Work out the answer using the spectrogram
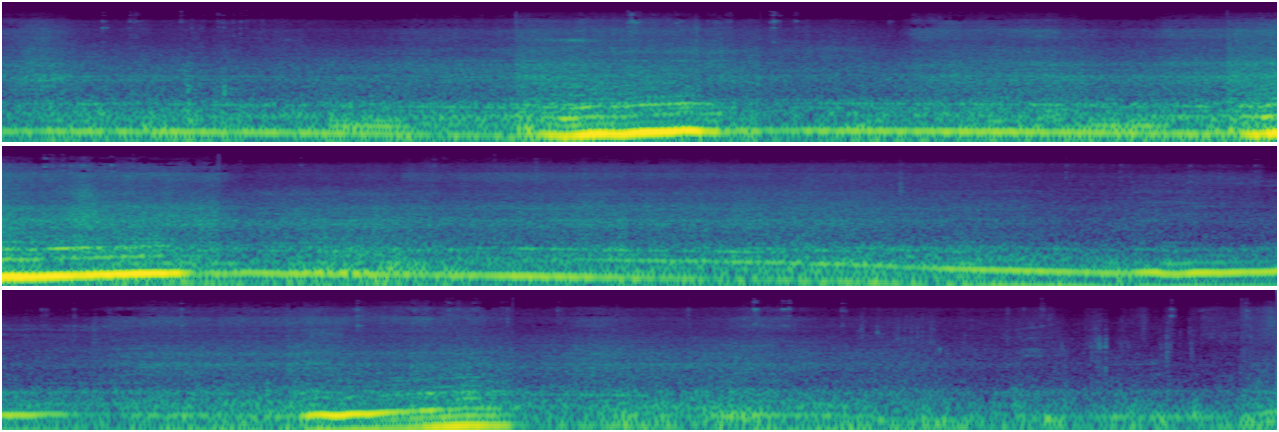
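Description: Chevrolet Camaro engine running at low, steady revs while driving, with three short bursts of throttle where the engine note rises and gets louder. There is also a slower dip and rise in pitch partway through.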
